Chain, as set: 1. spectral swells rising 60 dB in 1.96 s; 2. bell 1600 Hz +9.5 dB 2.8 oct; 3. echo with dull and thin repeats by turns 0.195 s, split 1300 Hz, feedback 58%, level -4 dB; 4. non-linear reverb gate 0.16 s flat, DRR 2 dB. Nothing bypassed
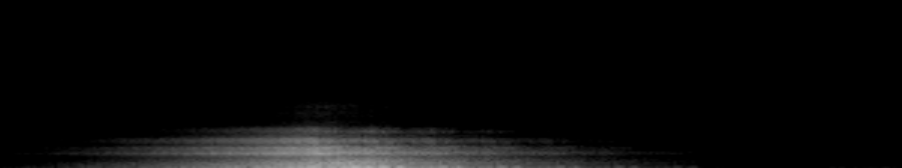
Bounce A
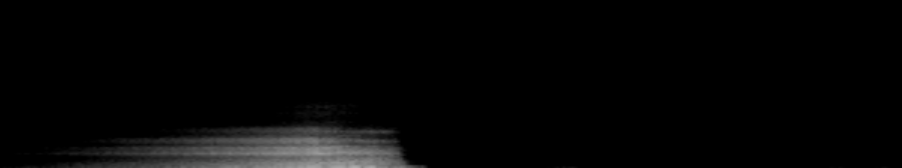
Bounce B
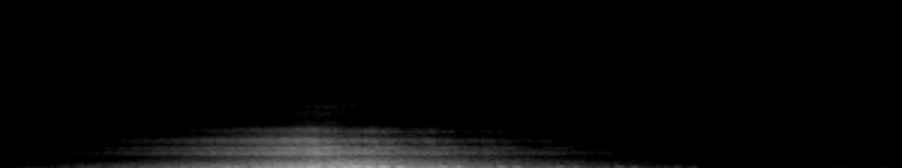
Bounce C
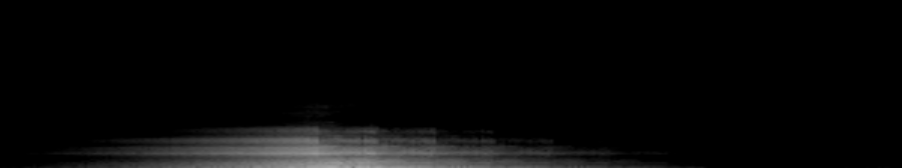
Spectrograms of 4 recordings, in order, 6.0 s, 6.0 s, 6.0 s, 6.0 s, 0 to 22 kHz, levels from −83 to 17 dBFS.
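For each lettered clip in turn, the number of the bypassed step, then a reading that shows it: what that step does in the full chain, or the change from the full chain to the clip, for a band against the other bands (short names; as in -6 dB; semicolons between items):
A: 3, echo-to-direct 0.5 dB to -2.0 dB; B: 2, 125 Hz band +5.0 dB; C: 4, echo-to-direct 0.5 dB to -5.5 dB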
